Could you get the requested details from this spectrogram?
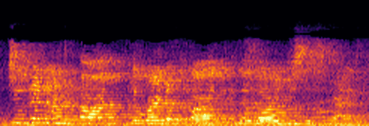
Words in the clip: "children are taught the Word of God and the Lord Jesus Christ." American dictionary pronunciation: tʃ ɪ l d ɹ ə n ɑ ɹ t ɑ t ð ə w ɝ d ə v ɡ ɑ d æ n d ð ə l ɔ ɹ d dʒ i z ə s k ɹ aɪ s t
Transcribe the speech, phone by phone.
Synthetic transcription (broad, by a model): tʃ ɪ l d ɹ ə n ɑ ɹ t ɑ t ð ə w ɝ d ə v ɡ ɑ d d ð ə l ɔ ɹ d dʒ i s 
